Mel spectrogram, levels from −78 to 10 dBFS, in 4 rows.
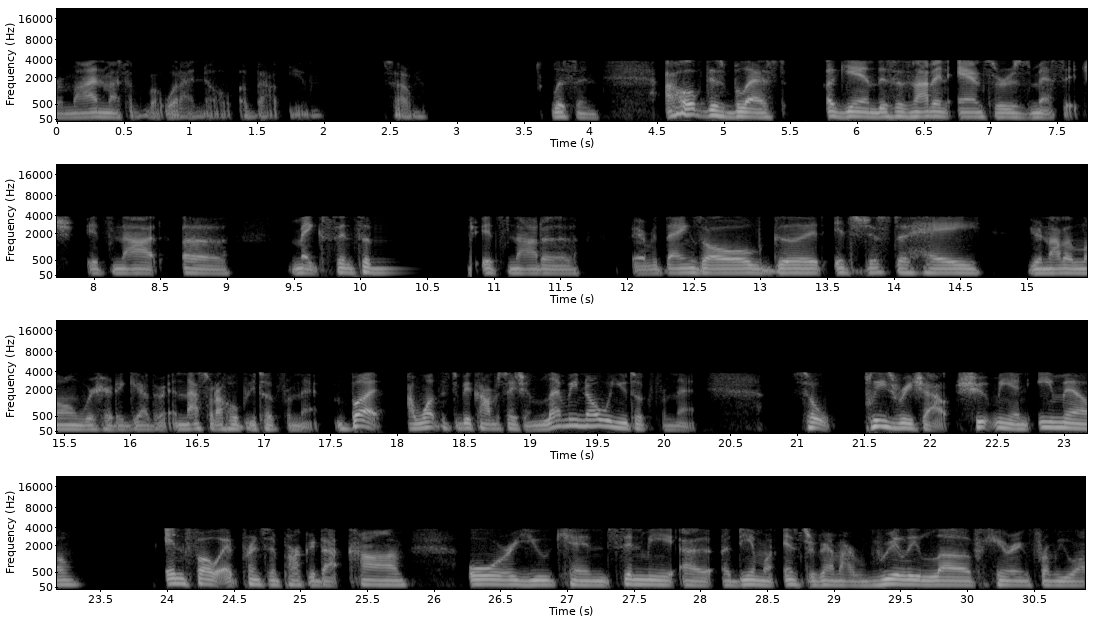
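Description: At 10.12 s, just after "not a make sense", the speech breaks off in a long network dropout, likely from packets arriving late. The last sound smears into a fading buzz or hiss, then 0.32 s of silence. About 0.6 s is lost before sound resumes at 10.86 s.

From 10.97 s to 11.95 s, a jitter buffer speed-up follows. The receiver trims tiny pitch-period slices to shed about a tenth of a second of built-up delay. Speech runs 110% fast at unchanged pitch, sounding hurried into "everything's all good".

Throughout, the call path cuts off everything above 4 kHz, which fits G.711 A-law telephone coding.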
